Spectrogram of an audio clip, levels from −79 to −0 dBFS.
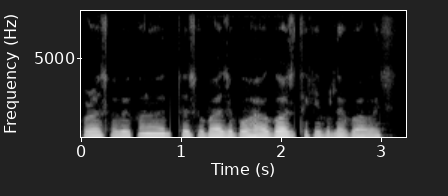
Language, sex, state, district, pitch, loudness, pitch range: Assamese, male, Assam, Hailakandi, 135 Hz, -19 LUFS, 130-135 Hz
